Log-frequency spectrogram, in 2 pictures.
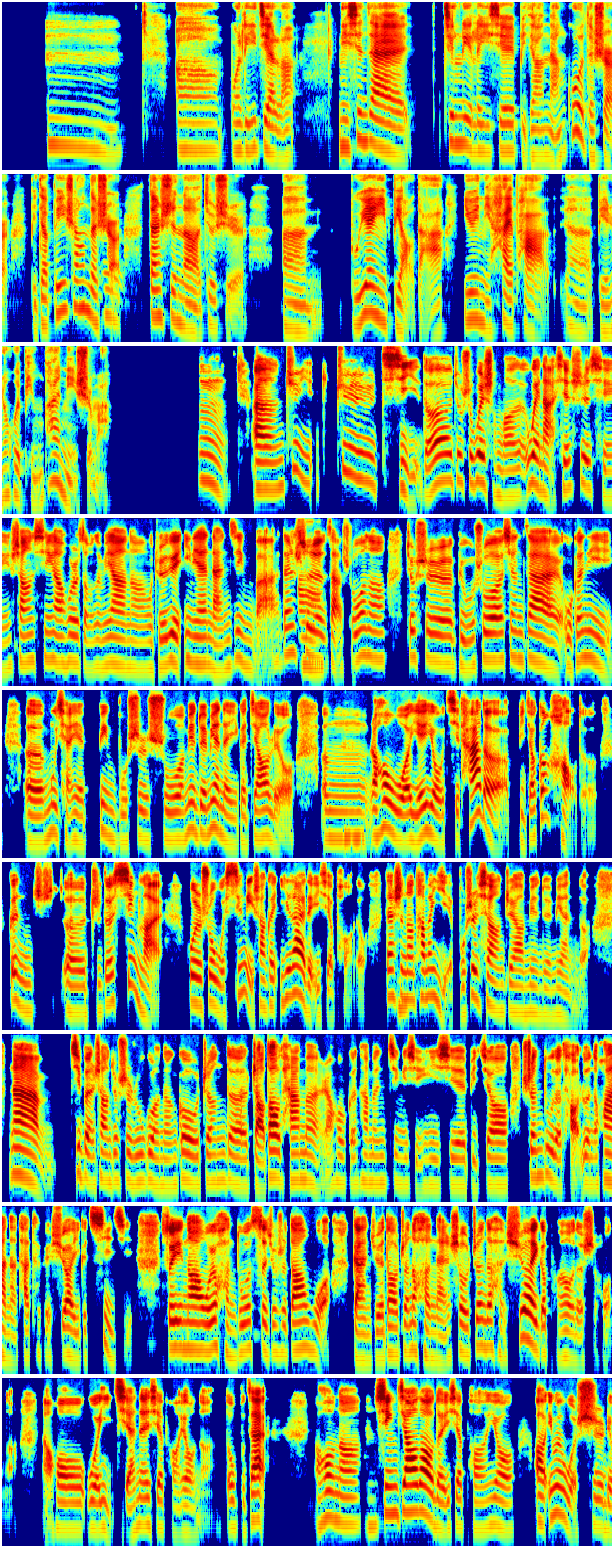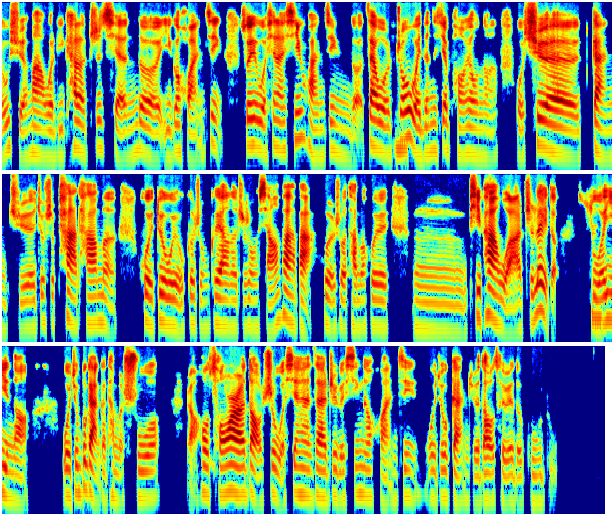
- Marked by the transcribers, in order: lip smack; other background noise
- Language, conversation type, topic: Chinese, advice, 我因为害怕被评判而不敢表达悲伤或焦虑，该怎么办？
